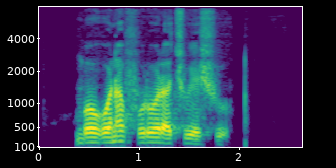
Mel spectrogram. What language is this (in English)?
Taita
